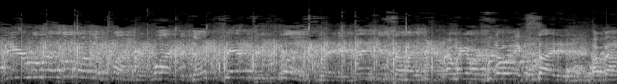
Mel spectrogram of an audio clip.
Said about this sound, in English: and if I could maneuver you for some cheap applause here at the beginning of the show all here tonight, me and my wife are 6 months pregnant. Thank you very much.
